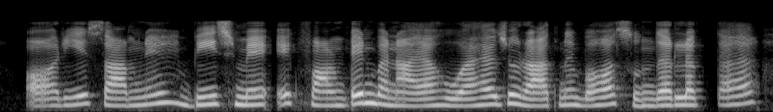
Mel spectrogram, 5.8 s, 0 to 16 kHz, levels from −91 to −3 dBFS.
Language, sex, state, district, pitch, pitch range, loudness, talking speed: Hindi, female, Bihar, Gaya, 245 Hz, 225-275 Hz, -27 LUFS, 175 wpm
